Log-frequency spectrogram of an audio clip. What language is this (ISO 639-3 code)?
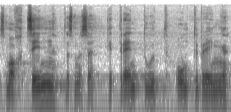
gsw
